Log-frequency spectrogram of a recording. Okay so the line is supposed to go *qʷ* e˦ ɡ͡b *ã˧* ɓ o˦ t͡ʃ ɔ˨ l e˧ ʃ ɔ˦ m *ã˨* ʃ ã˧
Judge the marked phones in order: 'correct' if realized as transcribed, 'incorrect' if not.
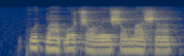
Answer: incorrect: kʷ, correct, incorrect: a˨

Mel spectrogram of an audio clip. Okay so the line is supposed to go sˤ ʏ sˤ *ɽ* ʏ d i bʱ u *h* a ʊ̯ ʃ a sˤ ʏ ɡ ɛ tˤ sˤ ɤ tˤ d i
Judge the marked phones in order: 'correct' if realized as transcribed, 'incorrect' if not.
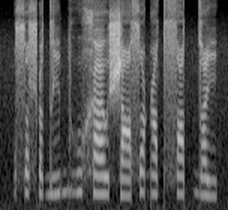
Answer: correct, incorrect: x

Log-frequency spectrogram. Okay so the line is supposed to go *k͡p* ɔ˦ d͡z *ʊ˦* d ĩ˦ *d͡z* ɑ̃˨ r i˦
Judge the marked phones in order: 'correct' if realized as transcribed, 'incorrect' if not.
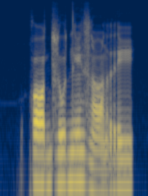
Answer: incorrect: k, incorrect: u˦, incorrect: z

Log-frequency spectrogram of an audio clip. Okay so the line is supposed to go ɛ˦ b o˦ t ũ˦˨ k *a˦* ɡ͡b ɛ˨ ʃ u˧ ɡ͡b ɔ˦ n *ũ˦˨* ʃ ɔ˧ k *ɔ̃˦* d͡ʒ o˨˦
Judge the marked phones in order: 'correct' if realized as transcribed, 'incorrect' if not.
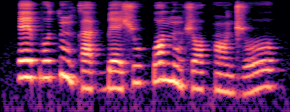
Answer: incorrect: a˨, correct, incorrect: ɔ̃˨

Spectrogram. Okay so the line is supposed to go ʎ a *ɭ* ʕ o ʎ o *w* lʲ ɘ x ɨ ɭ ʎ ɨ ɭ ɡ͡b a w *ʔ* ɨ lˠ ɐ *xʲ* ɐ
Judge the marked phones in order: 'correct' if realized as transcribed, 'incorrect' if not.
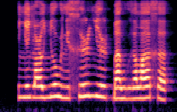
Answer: incorrect: ʎ, correct, incorrect: ɦ, incorrect: x

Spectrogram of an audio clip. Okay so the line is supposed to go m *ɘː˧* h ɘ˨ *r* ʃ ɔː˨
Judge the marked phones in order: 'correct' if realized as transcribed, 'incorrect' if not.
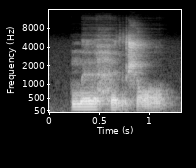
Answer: correct, correct

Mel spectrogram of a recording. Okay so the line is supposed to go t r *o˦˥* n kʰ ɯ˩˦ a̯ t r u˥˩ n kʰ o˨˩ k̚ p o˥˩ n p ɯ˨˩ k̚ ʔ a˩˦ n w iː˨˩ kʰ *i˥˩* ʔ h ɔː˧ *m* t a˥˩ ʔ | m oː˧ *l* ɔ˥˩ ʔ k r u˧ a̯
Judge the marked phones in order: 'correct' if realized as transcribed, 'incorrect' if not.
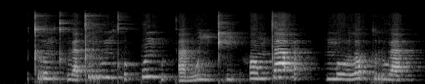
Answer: incorrect: o˧, incorrect: i˨˩, correct, correct

